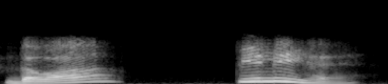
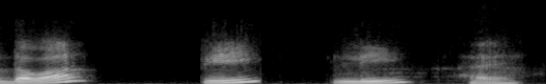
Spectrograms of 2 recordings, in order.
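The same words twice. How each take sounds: First: पी ली run together without a break; पीली as one word. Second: Slow, पी and ली split by a clear pause; pause inside पी ली. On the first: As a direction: join पी ली into one word, the colour yellow. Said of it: "जब मैं पीली बोल रहा हूँ". (पी ली बिना रुके, एक शब्द में) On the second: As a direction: break after पी, then ली है separately. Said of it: "संहिता या जंक्चर". (पी और ली के बीच विराम) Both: Shown as a demonstration.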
